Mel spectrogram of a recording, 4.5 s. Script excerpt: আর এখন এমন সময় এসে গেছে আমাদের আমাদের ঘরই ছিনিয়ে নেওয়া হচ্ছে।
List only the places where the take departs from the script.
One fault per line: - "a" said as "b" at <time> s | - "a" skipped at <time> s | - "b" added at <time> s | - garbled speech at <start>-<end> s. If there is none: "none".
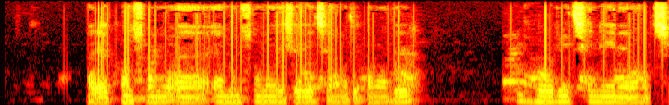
none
